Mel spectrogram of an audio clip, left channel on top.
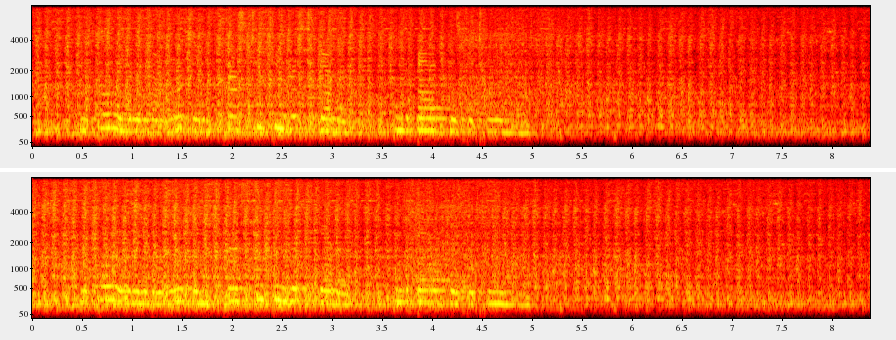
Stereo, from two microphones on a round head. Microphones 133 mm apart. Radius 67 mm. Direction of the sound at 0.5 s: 80° left.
